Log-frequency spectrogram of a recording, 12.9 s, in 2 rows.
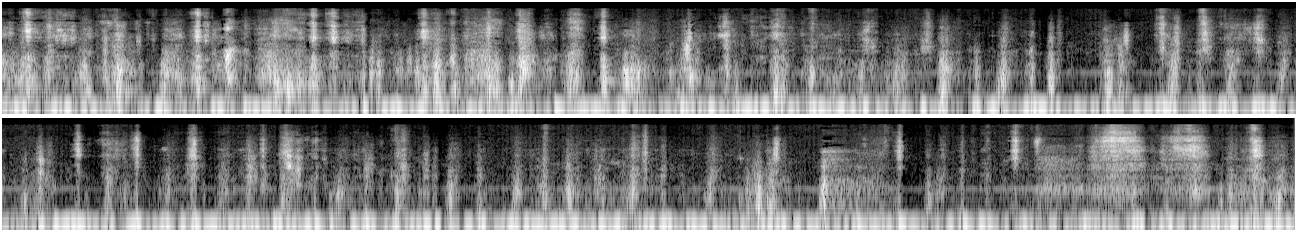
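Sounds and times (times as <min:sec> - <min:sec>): chewing mouth clicks and smacks: 0:00.0 - 0:12.9.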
